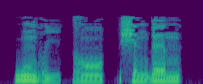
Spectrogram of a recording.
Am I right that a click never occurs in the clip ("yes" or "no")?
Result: yes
